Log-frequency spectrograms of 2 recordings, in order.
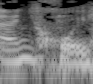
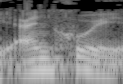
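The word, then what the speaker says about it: Аньхуй (安徽): Слово звучит как хуй. Аньхуй. Это правильное китайское звучание. По-русски пишется без звука и оборот.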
